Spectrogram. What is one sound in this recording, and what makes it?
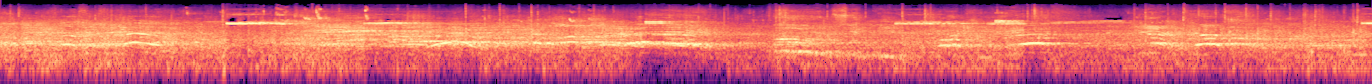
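A crowd of spectators chatters in a large echoing hall.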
